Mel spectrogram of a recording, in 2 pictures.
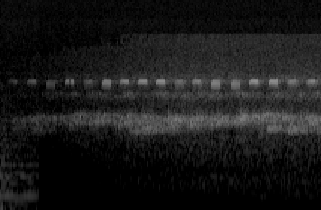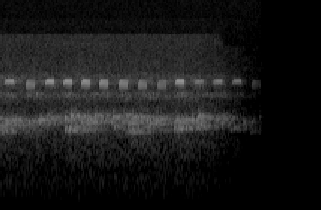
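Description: Faint crickets chirping steadily, about five chirps a second, cutting off suddenly near the end.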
